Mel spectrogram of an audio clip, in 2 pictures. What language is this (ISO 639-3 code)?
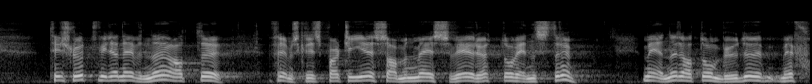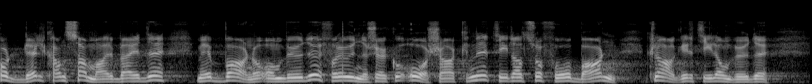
nor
